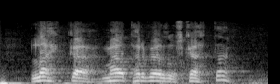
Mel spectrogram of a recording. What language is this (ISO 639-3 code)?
isl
